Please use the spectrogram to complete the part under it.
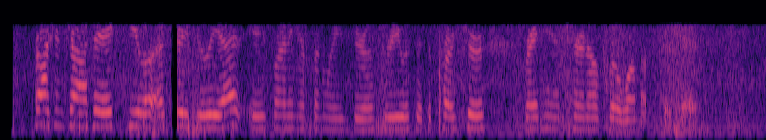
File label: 122 725MHz, scanner radio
